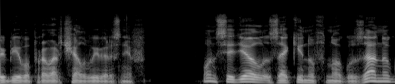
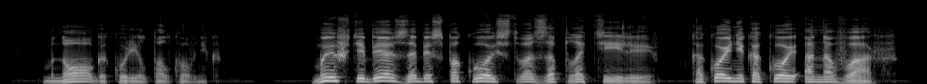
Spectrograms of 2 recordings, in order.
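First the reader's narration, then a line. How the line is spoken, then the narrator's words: Plain. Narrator (Russian): сказал полковник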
